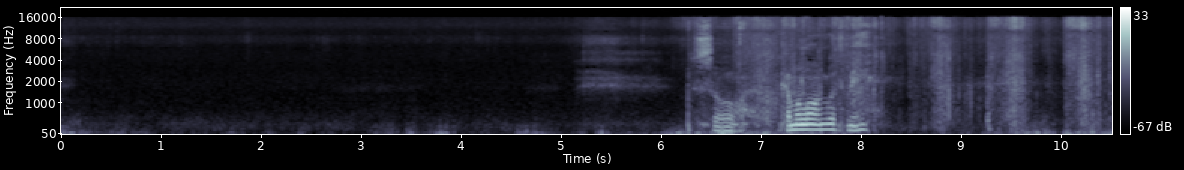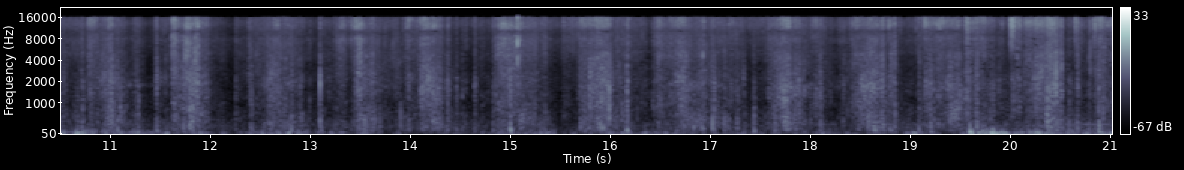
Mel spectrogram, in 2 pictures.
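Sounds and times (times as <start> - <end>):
footsteps in snow: 6.2 - 21.0.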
